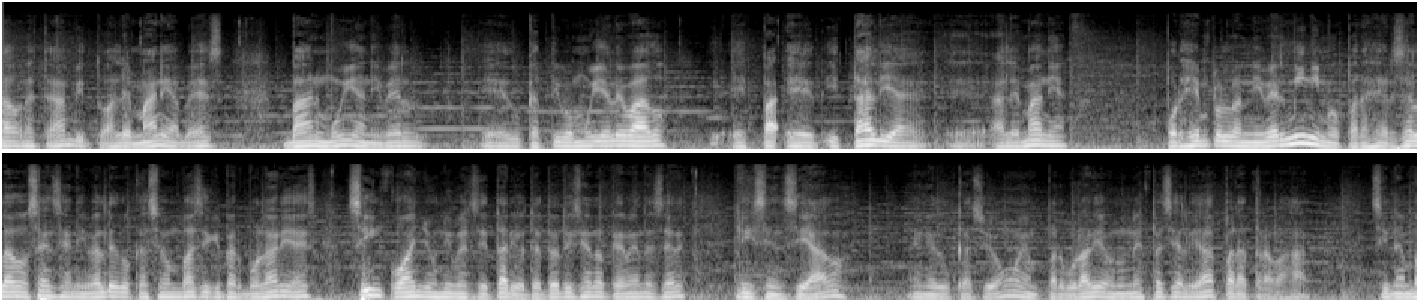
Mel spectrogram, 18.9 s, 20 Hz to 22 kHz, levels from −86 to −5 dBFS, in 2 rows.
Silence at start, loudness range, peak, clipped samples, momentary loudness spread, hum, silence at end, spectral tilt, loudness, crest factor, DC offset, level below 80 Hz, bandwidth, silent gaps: 0 s; 4 LU; -2 dBFS; under 0.1%; 13 LU; none; 0 s; -7.5 dB/octave; -19 LUFS; 16 dB; under 0.1%; -32 dBFS; 14.5 kHz; none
